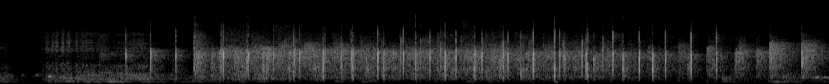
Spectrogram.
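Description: A room of people applauding: a round of hand clapping that builds about a second in, holds steady with many overlapping claps, and fades out near the end.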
